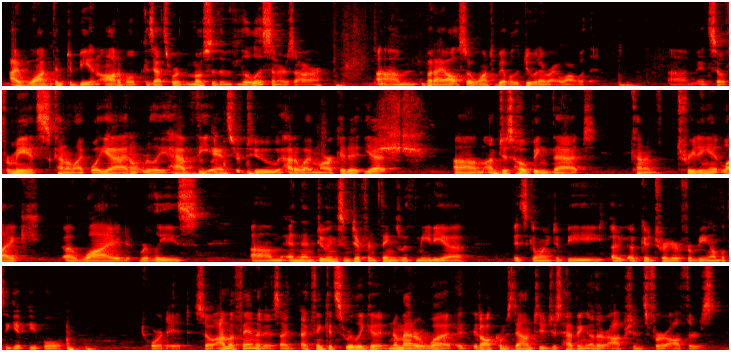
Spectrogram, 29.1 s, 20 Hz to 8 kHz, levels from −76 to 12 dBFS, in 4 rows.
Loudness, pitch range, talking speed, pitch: -23 LUFS, 100-120 Hz, 250 wpm, 110 Hz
